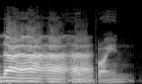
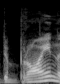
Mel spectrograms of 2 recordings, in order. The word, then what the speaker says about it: De Bruyne: De Bruyne. How do you pronounce it? De Bruyne or De Bruyne?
